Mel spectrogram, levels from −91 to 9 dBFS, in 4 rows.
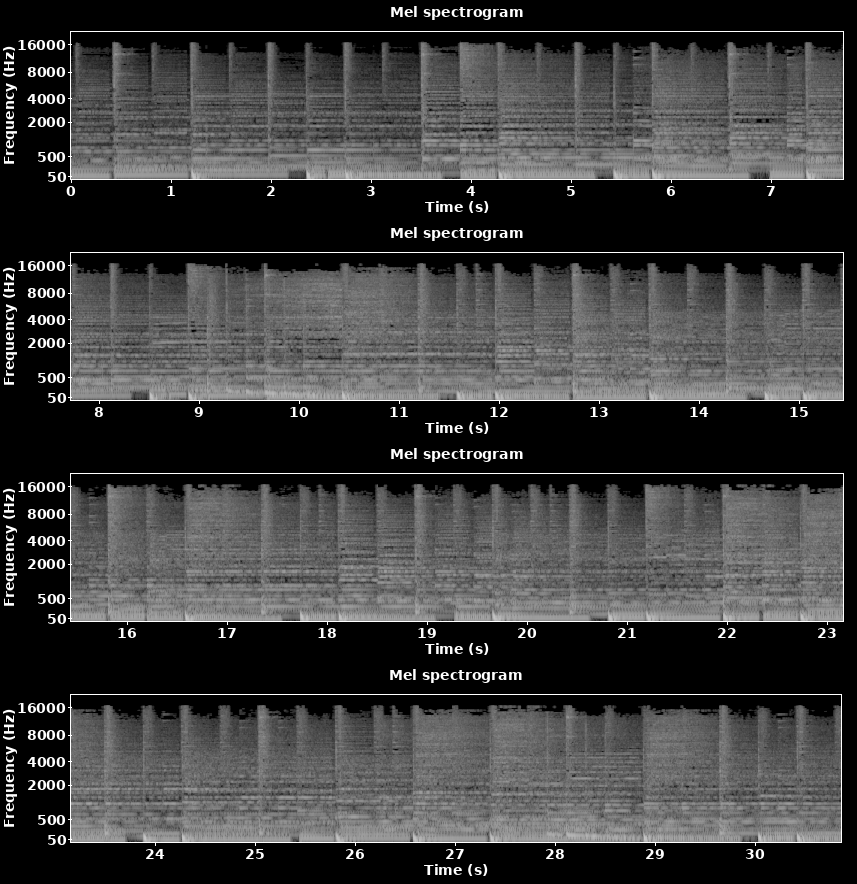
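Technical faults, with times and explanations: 1.35–29.74 s, clock drift buffer slips: a click about every 1.67 s, likely two clocks a few hundred ppm apart, slipping a tiny sample block.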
